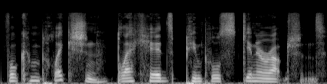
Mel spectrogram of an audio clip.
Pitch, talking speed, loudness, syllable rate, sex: 145 Hz, 110 wpm, -19 LUFS, 3.9 syllables/s, male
